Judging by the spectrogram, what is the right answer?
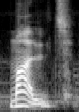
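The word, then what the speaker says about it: mulch: তেমনি করে দেখুন মালচ, দেখুন এখানেও আমরা এল লেটারটি পাচ্ছি, তারপরে CH যুক্ত হয়েছে, তাই এখানে তার উচ্চারণটা হচ্ছে চ এর মতো।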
